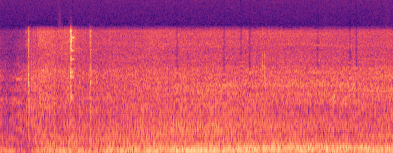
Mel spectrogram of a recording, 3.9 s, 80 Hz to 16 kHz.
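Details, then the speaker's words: 1990 Chinook 18+ camper van engine, cold start after sitting a couple of weeks without being warmed up. Cranks briefly, catches at once and settles into a steady, deep, even idle; starts pretty much first time every time. "pretty much first time every time"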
